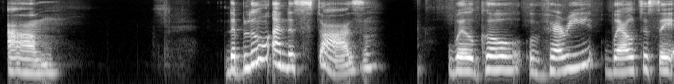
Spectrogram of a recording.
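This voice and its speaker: A nail technician, middle-aged and from Trinidad and Tobago, chats informally while narrating her tutorial step by step. She has a gravelly, mid-range voice.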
